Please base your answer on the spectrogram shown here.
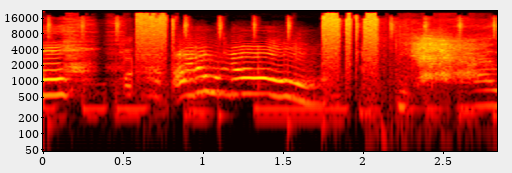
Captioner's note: Blueberry whimpers; TV screen crackles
